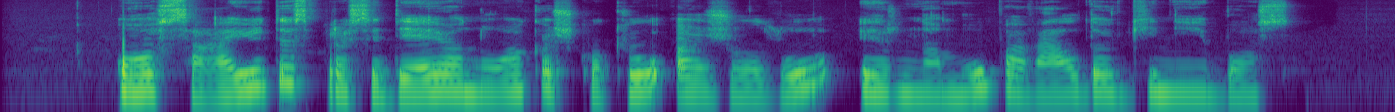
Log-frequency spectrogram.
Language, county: Lithuanian, Klaipėda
